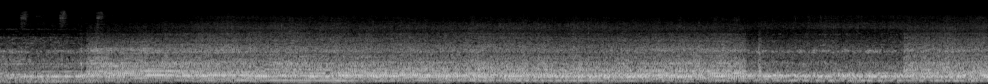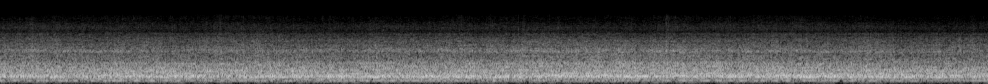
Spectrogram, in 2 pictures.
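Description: NASCAR Whelen Euroseries stock cars' V8 engines running at race speed, a steady loud engine sound as several cars pass on the track one after another.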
